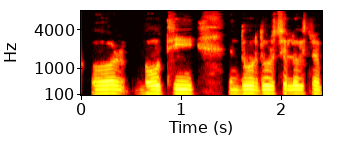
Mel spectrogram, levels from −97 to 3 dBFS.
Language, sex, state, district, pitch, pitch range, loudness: Hindi, male, Bihar, Begusarai, 130 Hz, 130-135 Hz, -17 LUFS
